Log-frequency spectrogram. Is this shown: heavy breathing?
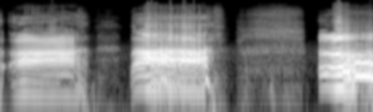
yes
